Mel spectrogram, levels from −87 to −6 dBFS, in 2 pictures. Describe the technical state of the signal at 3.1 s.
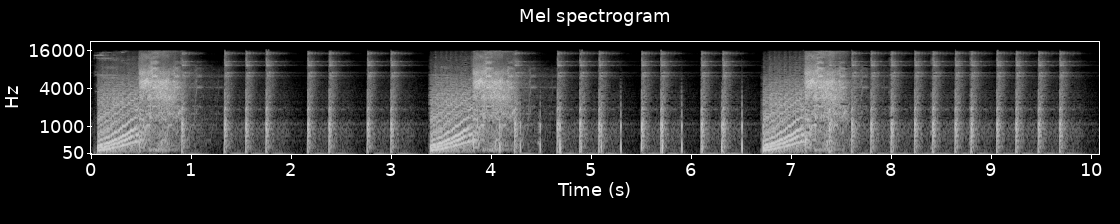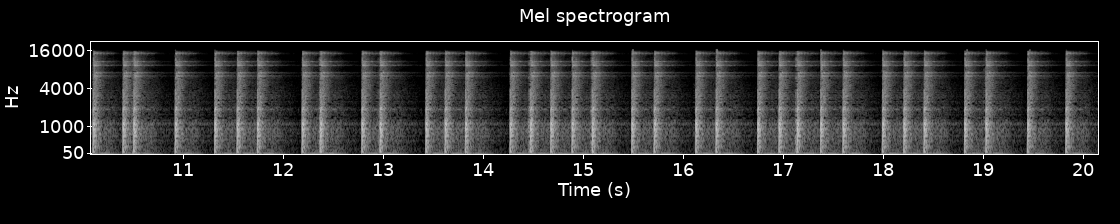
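At 3.1 s the signal is intact, with no dropout, distortion, glitch or other technical fault present at that moment.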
